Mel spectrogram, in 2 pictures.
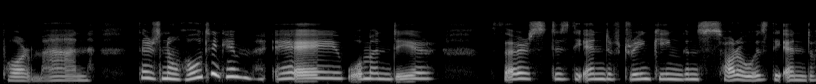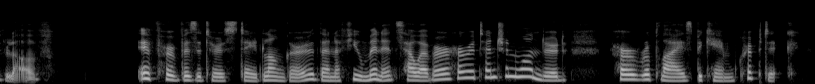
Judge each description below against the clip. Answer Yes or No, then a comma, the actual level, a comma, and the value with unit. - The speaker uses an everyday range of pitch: No, wide, 6.3 semitones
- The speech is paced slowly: No, average, 145 wpm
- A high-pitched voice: Yes, high, 225 Hz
